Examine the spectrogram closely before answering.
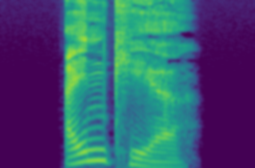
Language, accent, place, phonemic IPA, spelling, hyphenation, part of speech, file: German, Germany, Berlin, /ˈaɪ̯nˌkeːɐ̯/, Einkehr, Ein‧kehr, noun, De-Einkehr.ogg
- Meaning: 1. reflection 2. retreat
